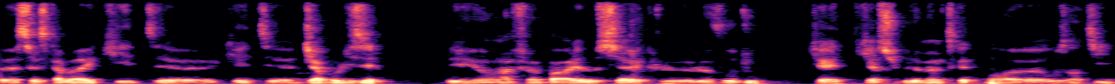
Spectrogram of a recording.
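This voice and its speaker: A man speaks with a Martinican accent. His very deep, low voice has a dark, mellow tone. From Martinique. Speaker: activist speaker. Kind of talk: video talk.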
